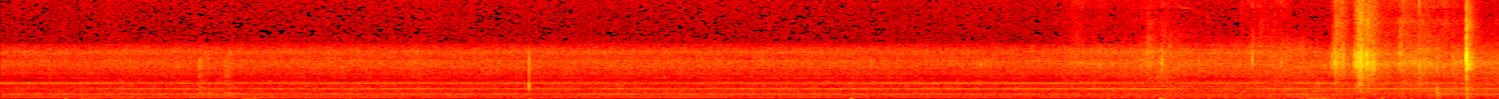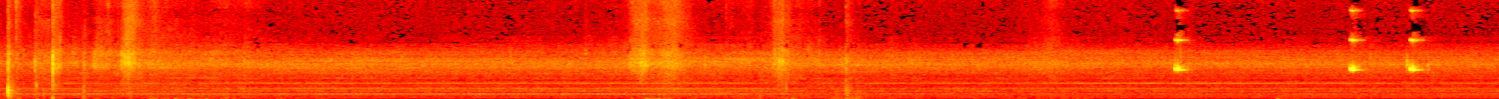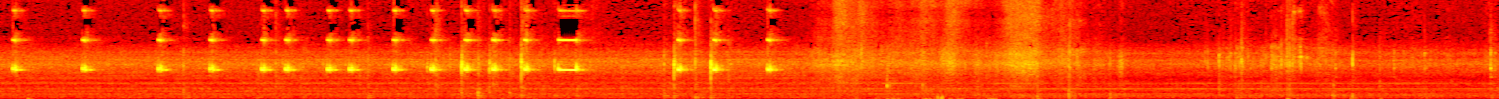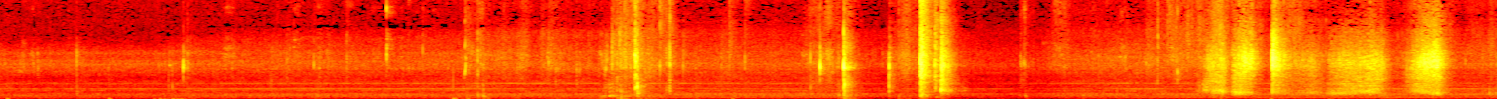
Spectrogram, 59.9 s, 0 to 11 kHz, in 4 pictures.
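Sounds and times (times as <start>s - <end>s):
steady electrical hum: 0.0s - 59.9s.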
